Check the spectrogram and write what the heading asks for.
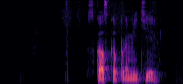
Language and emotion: Russian, neutral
